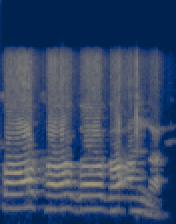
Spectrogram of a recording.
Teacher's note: क वर्ग है क, ख, ग, घ, ङ यानी कि याद रखिएगा जो भी आपको क ख, ग, घ में आएगा ना वो आपको कंठ को स्पर्श करता है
